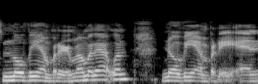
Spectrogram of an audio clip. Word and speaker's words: noviembre: We told you earlier that the month of November is pronounced noviembre.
